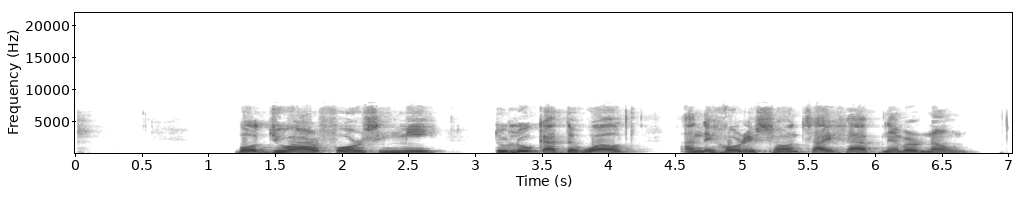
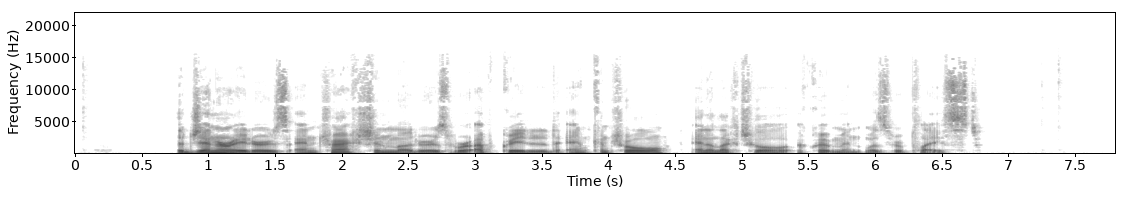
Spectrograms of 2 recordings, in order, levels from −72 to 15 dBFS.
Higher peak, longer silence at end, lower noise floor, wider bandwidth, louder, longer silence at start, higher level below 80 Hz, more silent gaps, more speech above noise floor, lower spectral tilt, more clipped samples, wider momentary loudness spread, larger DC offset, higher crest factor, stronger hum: about the same, -2 dBFS vs -2 dBFS; second, 0.35 s vs 1 s; second, -62 dBFS vs -70 dBFS; second, 7.8 kHz vs 15.5 kHz; first, -15 LUFS vs -22 LUFS; second, 0.05 s vs 0.8 s; second, -56 dBFS vs -46 dBFS; neither; about the same, 47 dB vs 49 dB; about the same, -5.5 dB/octave vs -5.5 dB/octave; neither; about the same, 9 LU vs 11 LU; neither; second, 14 dB vs 20 dB; neither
